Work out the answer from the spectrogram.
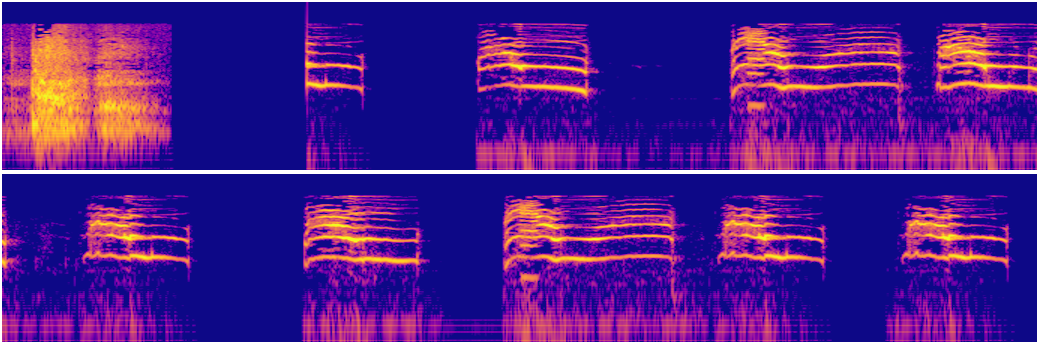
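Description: The end of a tiger's roar, followed after a short pause by a domestic cat meowing again and again, about ten meows spaced a second or two apart.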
